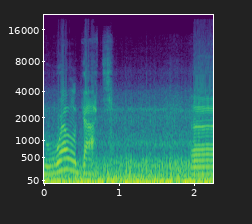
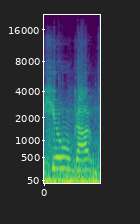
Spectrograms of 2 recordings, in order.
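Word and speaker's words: Huelgoat: where I live to a place called Welgat, which is actually, if you look at it, it's spelled Huel goat. In fact, that's what I used to call it. Oh, I'm going to get a Huel goat.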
